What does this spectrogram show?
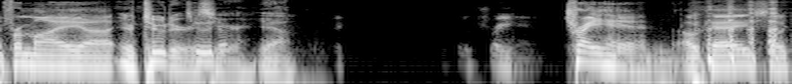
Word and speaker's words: Trahan: Han TR h tra Haan we need we need a pronunciation from my ear tutors yeah Trahan okay it's good I think you should keep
